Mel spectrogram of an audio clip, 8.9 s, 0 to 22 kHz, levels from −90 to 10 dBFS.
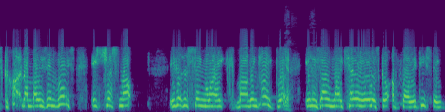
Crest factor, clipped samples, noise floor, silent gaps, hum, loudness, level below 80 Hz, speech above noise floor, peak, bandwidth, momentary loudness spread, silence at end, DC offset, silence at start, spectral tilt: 12 dB; under 0.1%; -53 dBFS; none; none; -15 LUFS; -62 dBFS; 39 dB; -4 dBFS; 5.4 kHz; 6 LU; 0.05 s; under 0.1%; 0 s; -8.5 dB/octave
